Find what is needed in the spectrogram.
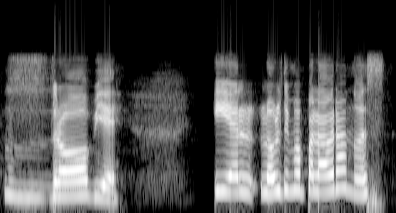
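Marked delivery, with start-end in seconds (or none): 0.1-1.2 Zdrowie opening on a long bee buzz; buzz, then DRO-vie in Zdrowie. Shown as a demonstration. Teacher reminding students of the bee, buzzed z. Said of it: "ese sonido como de una abeja".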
